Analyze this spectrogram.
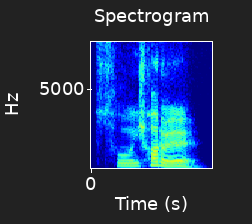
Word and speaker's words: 수혈: 혈이라고 하는 것은 한자로는 수라고 읽는 수혈을 의미하는 단어인데요.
